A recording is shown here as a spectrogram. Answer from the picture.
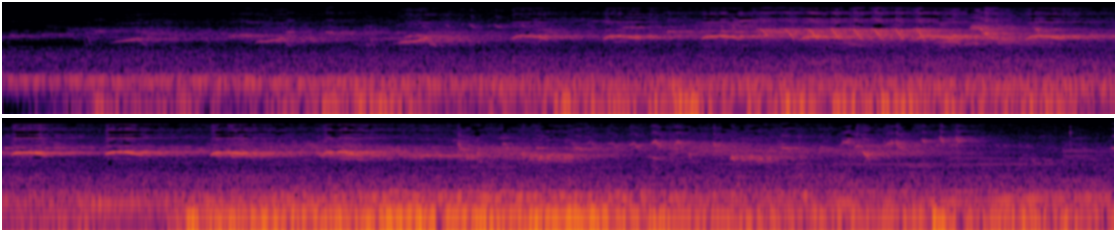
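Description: A songbird repeating one short chirp over and over, about two to three a second, in a forest. Under it a deep rumble swells about six and a half seconds in and becomes the loudest sound.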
